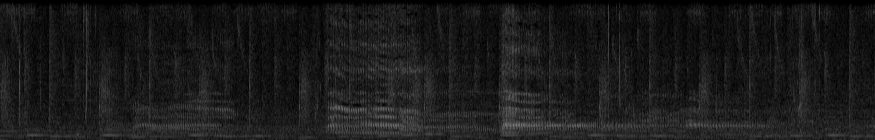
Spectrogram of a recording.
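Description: Background music of short, gently repeating notes, over which black swans give four separate calls, the loudest about five seconds in.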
